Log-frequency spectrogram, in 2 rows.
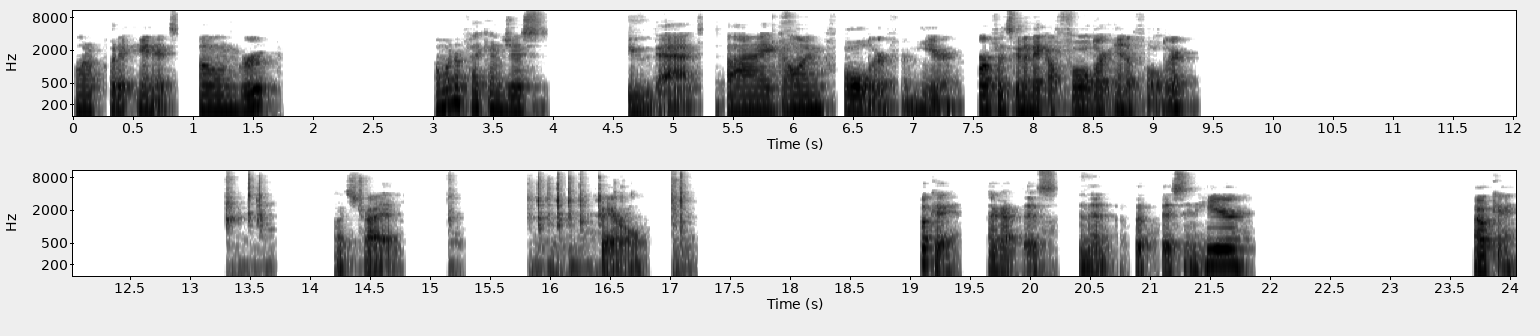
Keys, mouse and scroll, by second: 3.4 click, 5.8 click, 11.6 click, 14.6 BackSpace, 15.0 a, 15.9 r, 16.1 e, 20.0 click, 22.3 right click.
